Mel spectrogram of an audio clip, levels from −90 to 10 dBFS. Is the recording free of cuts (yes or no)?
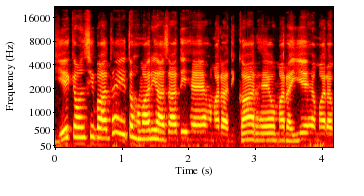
yes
